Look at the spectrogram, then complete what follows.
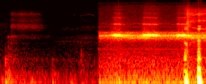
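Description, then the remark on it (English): After a moment of near silence, crickets abruptly start chirping in a steady, high, continuous trill, fairly loud, with a few sharper pulses near the end and no one speaking. “What have you got crickets for”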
